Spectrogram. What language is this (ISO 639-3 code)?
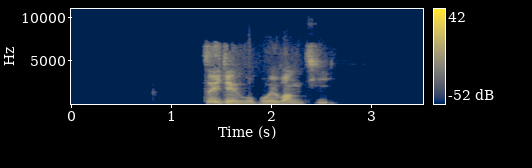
zho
